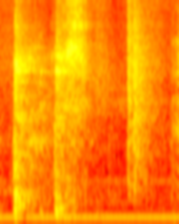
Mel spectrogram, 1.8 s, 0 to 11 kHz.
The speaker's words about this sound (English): Dude, we're 44 minutes in and this cough just now kicks in. Like, it couldn't have waited 15 more minutes to kick in, but whatever.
